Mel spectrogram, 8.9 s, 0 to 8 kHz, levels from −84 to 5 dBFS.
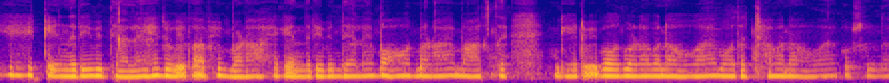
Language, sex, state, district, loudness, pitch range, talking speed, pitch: Hindi, female, Chhattisgarh, Raipur, -15 LUFS, 180-190 Hz, 200 wpm, 180 Hz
